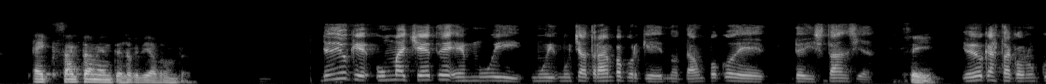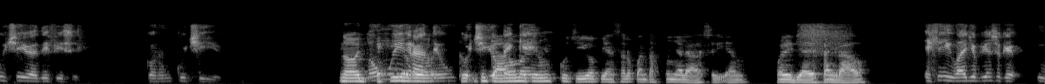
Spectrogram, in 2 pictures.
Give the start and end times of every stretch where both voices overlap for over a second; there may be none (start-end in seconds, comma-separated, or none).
14.1-16.0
